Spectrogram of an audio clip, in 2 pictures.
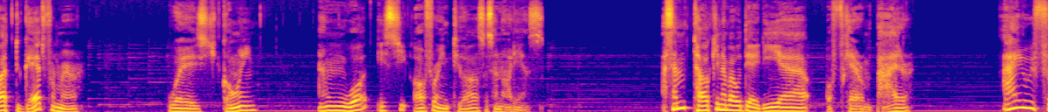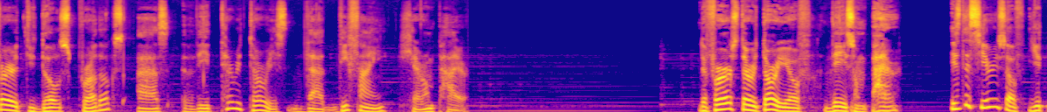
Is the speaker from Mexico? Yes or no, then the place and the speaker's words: yes; Mexico; first language Spanish; English is a second language; now in Colombia; I am from Mexico, but living in Colombia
